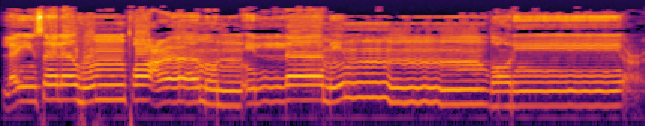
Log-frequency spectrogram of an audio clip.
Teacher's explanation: را کو آپ نے باریک کرنا ہے کیونکہ را کے نیچے کسر ہے, اور 1 سیکنڈ کھینچنا بھی ہے.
